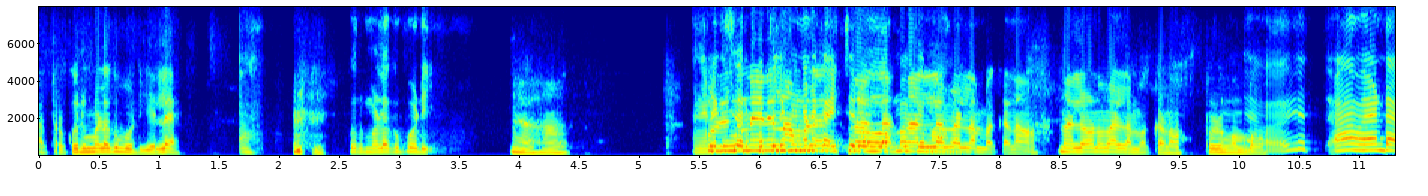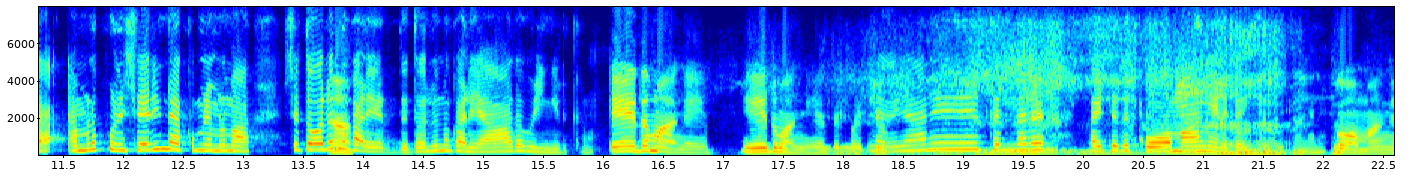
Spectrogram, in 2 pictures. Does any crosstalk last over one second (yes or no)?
yes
